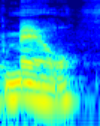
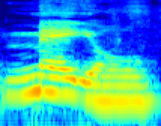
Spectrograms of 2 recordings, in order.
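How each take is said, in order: First: Said in the usual way. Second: "Mayo" drawn out in an Essex accent, pitched down. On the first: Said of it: "like male". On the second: Shown as a demonstration. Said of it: "how Essex people would have said it".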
